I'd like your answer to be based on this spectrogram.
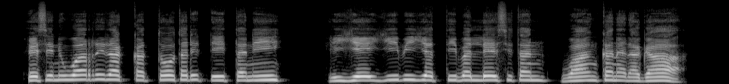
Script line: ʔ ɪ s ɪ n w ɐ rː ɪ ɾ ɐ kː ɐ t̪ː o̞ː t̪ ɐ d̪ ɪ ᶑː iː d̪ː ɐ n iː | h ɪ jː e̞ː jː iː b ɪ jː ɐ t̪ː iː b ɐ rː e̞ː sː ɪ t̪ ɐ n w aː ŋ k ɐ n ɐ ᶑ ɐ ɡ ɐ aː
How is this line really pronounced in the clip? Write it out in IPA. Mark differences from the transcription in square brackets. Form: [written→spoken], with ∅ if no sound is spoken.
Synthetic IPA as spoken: ʔ ɪ s ɪ n w ɐ rː ɪ ɾ ɐ kː ɐ t̪ː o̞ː t̪ ɐ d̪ ɪ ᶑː iː [d̪ː→t̪ː] ɐ n iː | h ɪ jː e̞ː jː iː b ɪ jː ɐ t̪ː iː b ɐ [rː→lː] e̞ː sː ɪ t̪ ɐ n w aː ŋ k ɐ n ɐ ᶑ ɐ ɡ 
